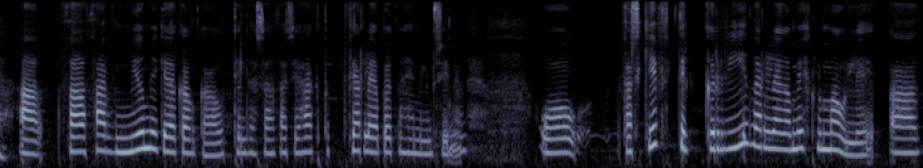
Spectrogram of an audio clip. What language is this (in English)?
Icelandic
